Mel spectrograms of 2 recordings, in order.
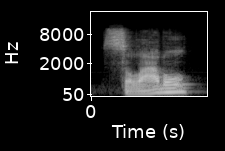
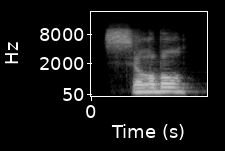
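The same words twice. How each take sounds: First: The stress falls on an unusual syllable. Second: The stress falls on the usual syllable. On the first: The speaker calls it wrong. "that's going to be confusing to the listener" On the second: The speaker calls it right.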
